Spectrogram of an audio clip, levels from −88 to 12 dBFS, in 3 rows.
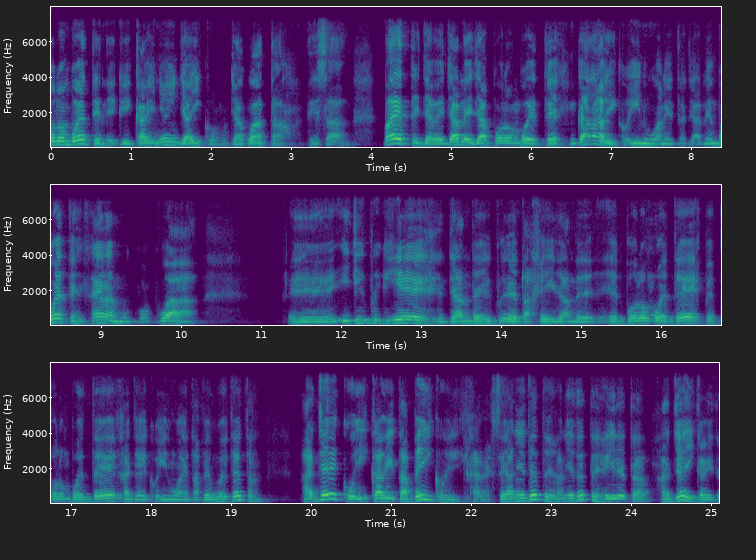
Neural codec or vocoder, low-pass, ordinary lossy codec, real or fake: none; 7.2 kHz; none; real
